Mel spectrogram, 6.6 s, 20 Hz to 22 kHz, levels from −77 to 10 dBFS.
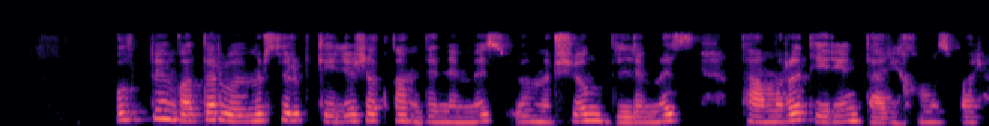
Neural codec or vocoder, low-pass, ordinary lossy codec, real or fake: codec, 44.1 kHz, 7.8 kbps, DAC; 7.2 kHz; none; fake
